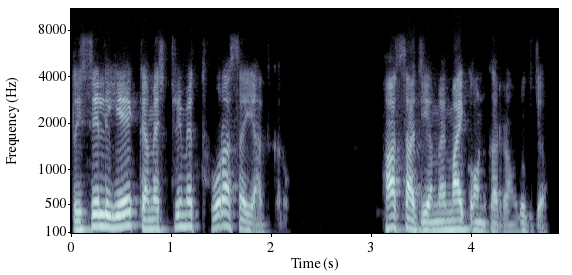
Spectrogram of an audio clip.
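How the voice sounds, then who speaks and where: A man's voice: mid-range voice, lively intonation, a little fast, a little mellow, lo-fi sound. A man teaching a live online chemistry class, patiently repeating key points and checking that students follow.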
